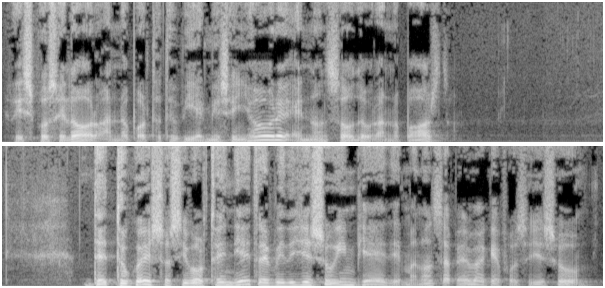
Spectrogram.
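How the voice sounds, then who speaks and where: Man, sermon, solemn measured scripture reading, gravelly fry, husky tone. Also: mid-range voice. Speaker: preacher.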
